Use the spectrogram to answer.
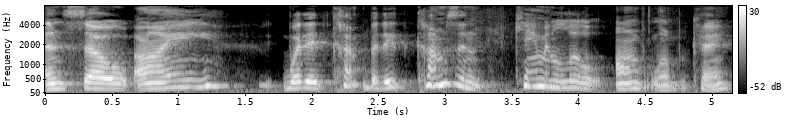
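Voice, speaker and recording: Her intonation lively, a woman speaks at medium pitch. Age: 60s. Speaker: vlogger. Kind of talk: casual vlog talk. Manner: rambling, self-interrupting.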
